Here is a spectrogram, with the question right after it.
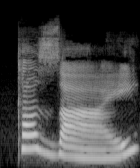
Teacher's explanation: Como a gente não fala o E do cause, o S vai juntar direto com I.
